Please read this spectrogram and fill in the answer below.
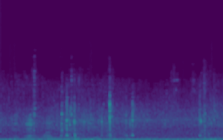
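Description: Wind rumbling steadily on the microphone over open water, with a few light clicks.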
